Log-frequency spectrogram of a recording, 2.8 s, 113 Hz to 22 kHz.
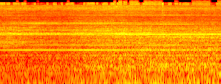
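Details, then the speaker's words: Walk-in cooler condenser after fan motor replacement, direction reversed, coil cleaned, drawing 0.39 A of 1.1 A allowed: smooth, constant airflow rush with steady tones, no rubbing or surging; normal condenser fan operation. "they're both spinning the correct speed it's just a camera making a look wacky we're running .39 amps and we're allowed to run 1.1 so we're good"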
